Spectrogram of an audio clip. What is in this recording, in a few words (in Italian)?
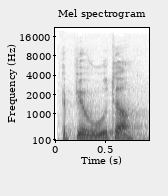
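"passata", dialettale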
